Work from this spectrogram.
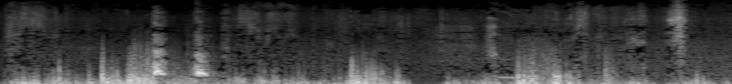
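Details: Shelly, a Sussex Spaniel, at play with her two owners and Monty; a few short, sharp yips and barks stand out early on, set against low thumping, rustling and handling noise.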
